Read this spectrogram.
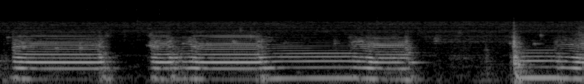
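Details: Broken faucet with hot water shut off; loud steady hornlike drone at fixed low pitch, cutting out and returning in bursts as water passes; tap hums like a ship's horn, still flowing even when closed.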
